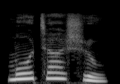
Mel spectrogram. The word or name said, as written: ಮೋಚಾಶ್ರು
